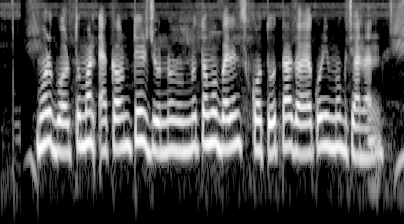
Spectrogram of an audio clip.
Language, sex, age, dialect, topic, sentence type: Bengali, female, 18-24, Rajbangshi, banking, statement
